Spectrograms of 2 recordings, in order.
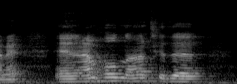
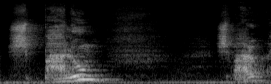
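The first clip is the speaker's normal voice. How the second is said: mimicking a heavy splash from the fog, rising; splash noise; 4 semitones higher, 4 dB louder, slower than usual. Narrator imitating the distant splashes of shark jaws. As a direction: spit out a wet splashing sound. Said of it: "huge splashes".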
